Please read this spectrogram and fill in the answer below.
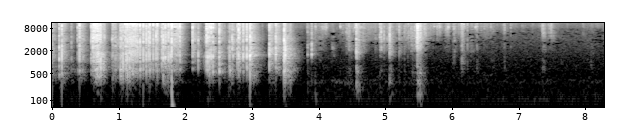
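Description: Thin clear plastic bag crinkling and crackling as it is pulled open and off a small toy figure by hand. Dense crinkling for the first three seconds or so, then a few scattered crackles that die away near the end.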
